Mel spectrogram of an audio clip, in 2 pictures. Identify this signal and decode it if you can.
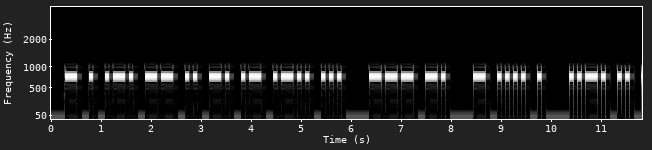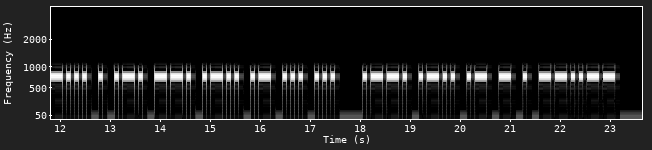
Morse code, heard as a keyed tone, about 15 wpm, 750 Hz. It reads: TERMINALS ON THE FIBERGLASS PLATE,
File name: Archive / 15 WPM / 15WPM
